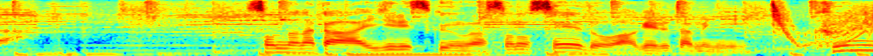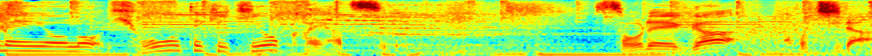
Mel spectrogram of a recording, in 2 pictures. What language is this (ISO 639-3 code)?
jpn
